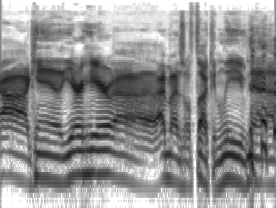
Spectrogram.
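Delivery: slow, joking, teasing mock complaint tone. Retelling running into a bartender friend: retelling own playful teasing. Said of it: "I was just giving her shit".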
